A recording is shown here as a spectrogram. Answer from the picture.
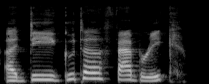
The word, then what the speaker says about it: Die Gute Fabrik: It's developed by a Danish studio, Die Gute Fabrik, which I believe I'm pronouncing correctly, or at least pretty close. – Sounds good.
